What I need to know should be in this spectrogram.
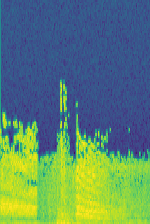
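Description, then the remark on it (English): A large truck passes on a road with a loud droning, horn-like tone, a sudden rushing burst in the middle as it hits something, then the steady drone carries on. No one speaks. “Just got hit by the truck.”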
